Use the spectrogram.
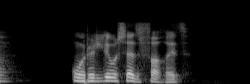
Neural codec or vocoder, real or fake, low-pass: codec, 16 kHz, about 1 kbps, DyCAST, with the encoder's durations; fake; 7.2 kHz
